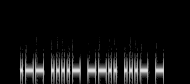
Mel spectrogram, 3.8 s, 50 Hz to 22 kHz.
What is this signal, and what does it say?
Morse code, heard as a keyed tone, about 22 wpm, 700 Hz. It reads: W4ZVT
